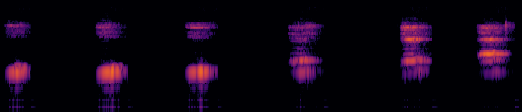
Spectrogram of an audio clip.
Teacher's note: Tá bá pè á rí pé iwájú ahọ́n ó gbéra sókè.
